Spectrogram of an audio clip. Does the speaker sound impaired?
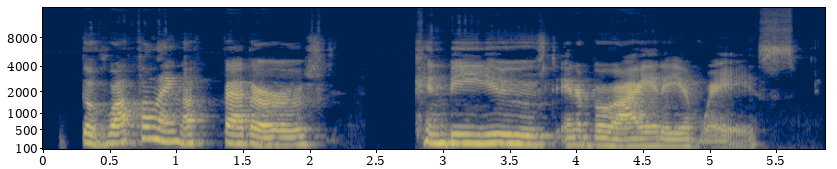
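Yes: deafness; born with moderate to severe hearing loss, diagnosed as toddler, hearing aids, then esteem implant.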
